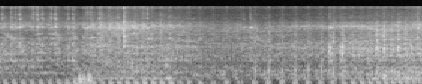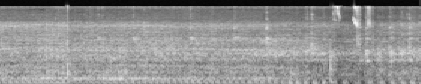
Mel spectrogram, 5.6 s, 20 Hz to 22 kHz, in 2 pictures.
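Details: Honda Beat FI scooter that misfires and stalls: the engine sputters and stumbles with ragged, irregular firing, dipping as if about to die. Fuel pump pressure measured only 35 PSI, dropping to 30, which is abnormal; weak fuel pump.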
